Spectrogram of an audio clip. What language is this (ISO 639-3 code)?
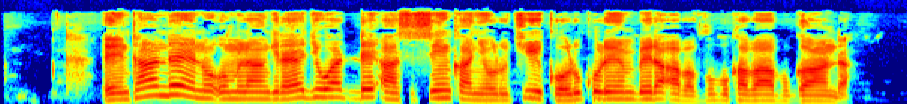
lug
